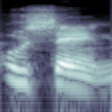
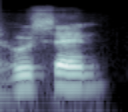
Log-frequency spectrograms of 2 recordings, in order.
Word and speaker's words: Usain: ten minutes uh yeah usain maybe i mispronounced his first name usain bolt i said hussein it's close uh and so uh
